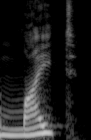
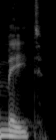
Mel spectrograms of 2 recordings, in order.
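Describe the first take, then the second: First: It is said with an Australian accent. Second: It is said with a standard accent.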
